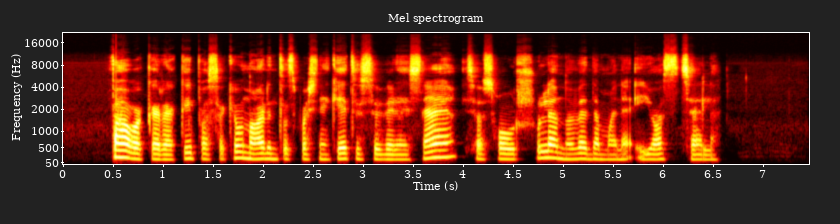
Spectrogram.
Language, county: Lithuanian, Šiauliai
